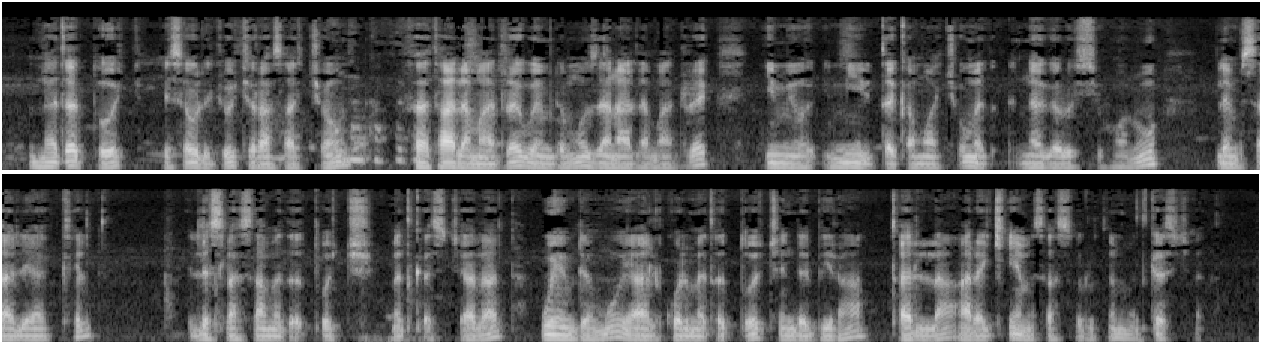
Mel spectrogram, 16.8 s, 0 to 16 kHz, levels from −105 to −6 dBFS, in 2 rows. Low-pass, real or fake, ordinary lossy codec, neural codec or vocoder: 14.4 kHz; fake; MP3, 48 kbps; vocoder, 44.1 kHz, 128 mel bands every 512 samples, BigVGAN v2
